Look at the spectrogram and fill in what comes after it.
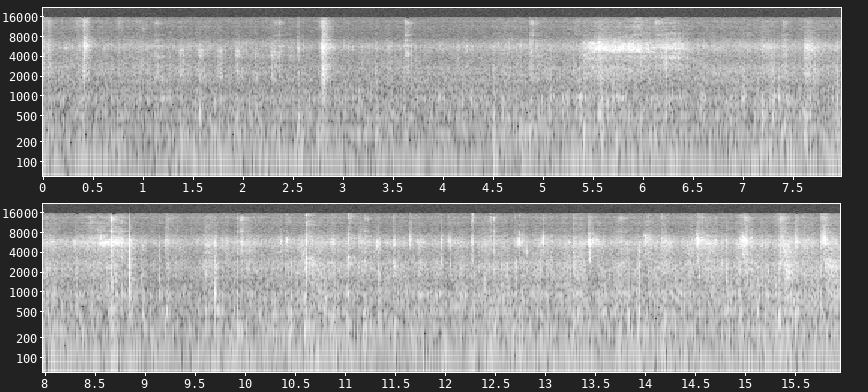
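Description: Close-up mouth sounds of eating boiled pork intestine: chewing, with scattered small wet clicks and smacks.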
